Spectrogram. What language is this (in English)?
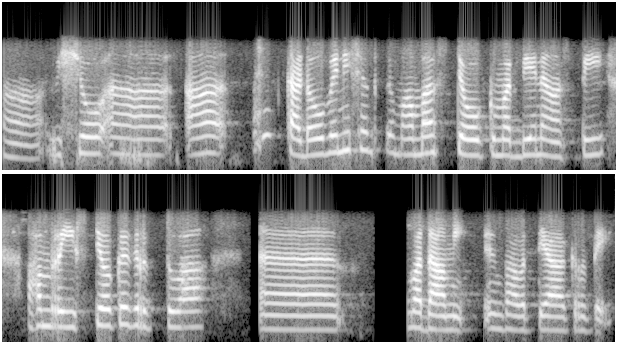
Sanskrit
